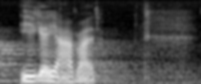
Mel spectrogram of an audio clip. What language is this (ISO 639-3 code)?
dan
